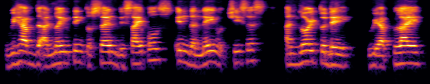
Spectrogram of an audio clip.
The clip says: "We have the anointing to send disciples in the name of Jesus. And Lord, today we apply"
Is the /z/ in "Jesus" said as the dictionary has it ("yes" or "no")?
no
